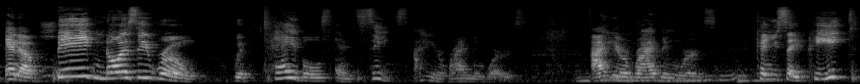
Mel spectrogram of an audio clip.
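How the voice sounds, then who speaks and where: A woman's voice: medium pitch, sing-song, slow pace, pushed and bright, slight background noise. A woman reading a story aloud to young children, asking questions and prompting them to repeat as a teacher would. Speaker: guest reader and teacher at children's story time. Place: indoor room with a group of children. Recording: roomy, distant mic with children around. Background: children's voices.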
